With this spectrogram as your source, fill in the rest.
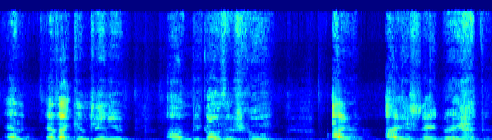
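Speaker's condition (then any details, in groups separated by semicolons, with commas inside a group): Cerebral palsy, spastic, mild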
